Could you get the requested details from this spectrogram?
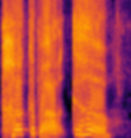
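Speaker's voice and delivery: very high put-on feminine voice. Throwing a Pokeball at a Butterfree in a game, put-on feminine voice. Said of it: "In a feminine voice".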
